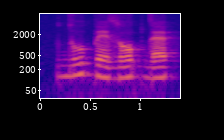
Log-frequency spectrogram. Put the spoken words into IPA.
dupe zopdɛ

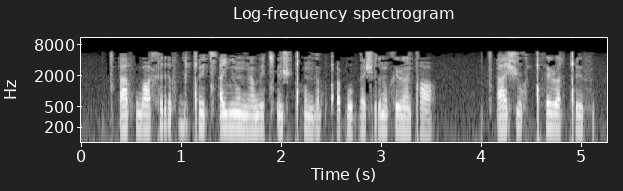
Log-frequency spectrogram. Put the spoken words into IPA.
t͡sʼaf wɑxrəf ɡʏǃʏt͡sʼaʎ õɡã wʏt͡sʼʏʃǃʰõ ɡapqʼʏpoɡɑʃ rõxəɭãǃɑ | t͡sʼaʃox ǃʰəɭɑ ǃʏf

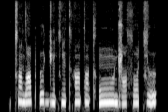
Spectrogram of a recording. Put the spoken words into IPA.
t͡ɕĩdˤipʼɯ d͡ʒə̃t͡ɕĩtʰũtˤĩ kʼũːɖ͡ʐɒ sˤu t͡ɕɯ

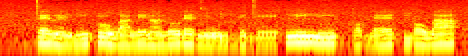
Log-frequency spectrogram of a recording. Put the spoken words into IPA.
tɛ˧lɛ̃˨ ɡ͡bĩ˨˦kɔ̃˦˨wa˨le˧ ɾã˧lo˦ ɾɛ˦˨dũ˨wi˨˦ be˦˨de˧ | nĩ˦ mĩ˦ | ɡɔ˨ɡɛ˨˦ | jɔ˧wa˦

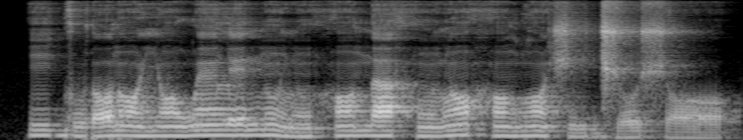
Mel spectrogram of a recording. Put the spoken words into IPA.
i˧ɡu˨ɾɔ˨˦ɾɔ̃˧ jɔ̃˧wɛ̃˦le˦nũ˦˨ lũ˨hɔ̃˧na˧ hũ˧ lɔ̃˦ hɔ̃˦ɡɔ̃˦˨ʃi˨ d͡ʒo˨ ʃɔ˨

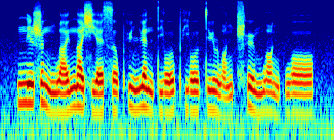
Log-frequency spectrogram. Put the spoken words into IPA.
n̪i˥ʂə˥˩n n̪wa˧˥ɪ̯n̪ä˥ ɕjɛ˧˥sɤ˧˥ pʰy˥˧n̪ɥɛ˥˩n t̪jo˧˥ʊ̯ pʰjo˥ʊ̯t̪y˥ɻwɑ˧˥ŋ ʈ͡ʂʰɻ̩˥˧ mwɑ˥˩ŋkwɔ˥

